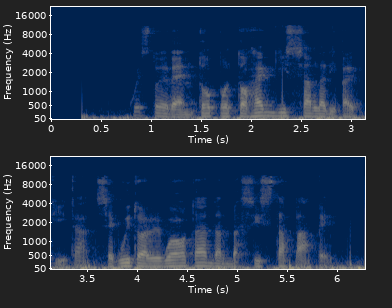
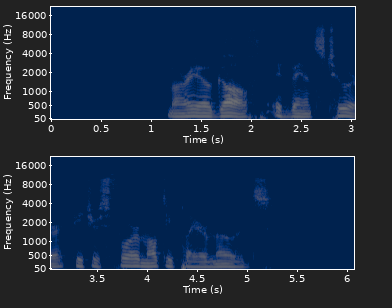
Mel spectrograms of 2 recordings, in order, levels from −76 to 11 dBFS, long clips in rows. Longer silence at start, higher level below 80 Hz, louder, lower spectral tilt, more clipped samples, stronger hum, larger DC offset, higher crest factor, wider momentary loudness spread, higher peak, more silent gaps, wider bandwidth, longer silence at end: second, 0.3 s vs 1.15 s; first, -36 dBFS vs -70 dBFS; first, -34 LUFS vs -47 LUFS; about the same, -6 dB/octave vs -5 dB/octave; neither; neither; neither; about the same, 16 dB vs 20 dB; first, 15 LU vs 10 LU; first, -16 dBFS vs -28 dBFS; neither; second, 11.5 kHz vs 15.5 kHz; second, 0 s vs 0.85 s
